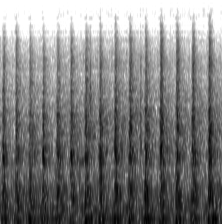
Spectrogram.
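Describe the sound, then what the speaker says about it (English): A locomotive engine running at high power throbs with a fast, even pulsing beat, a steady mechanical rumble heard close and continuous. "This engine is running in a high power range right now"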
